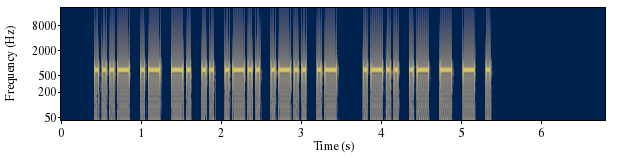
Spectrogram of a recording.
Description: Morse code, heard as a keyed tone, about 25 wpm, 700 Hz. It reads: VANILLA LATTE
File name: practice / 25wpm / Difficult Words with Hints - 25wpm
